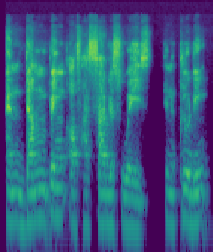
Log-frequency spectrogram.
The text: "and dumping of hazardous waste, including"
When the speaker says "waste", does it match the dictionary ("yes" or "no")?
no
